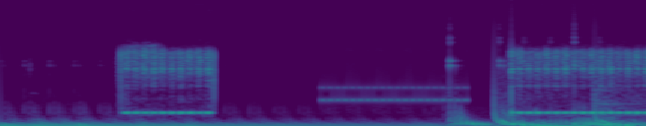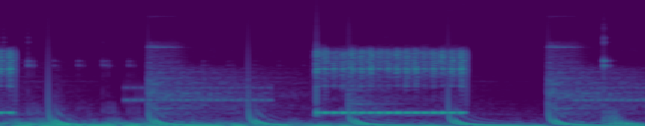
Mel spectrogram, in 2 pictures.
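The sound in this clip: An unanswered call to a home phone rings in repeated electronic bursts, alternating with a steadier lower tone over a soft rhythmic pulsing. The whole sound stays fairly faint.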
